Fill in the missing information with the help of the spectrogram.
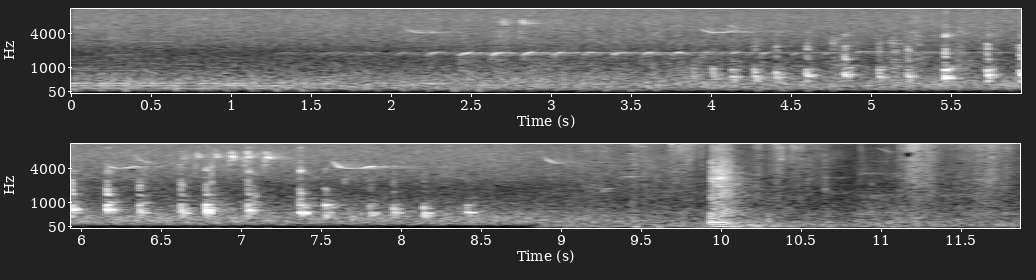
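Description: Chickens clucking in a quick series of short clucks, about four a second, with small birds chirping higher up. Near the end there is a thump, then rustling and crunching like steps in dry leaves.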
